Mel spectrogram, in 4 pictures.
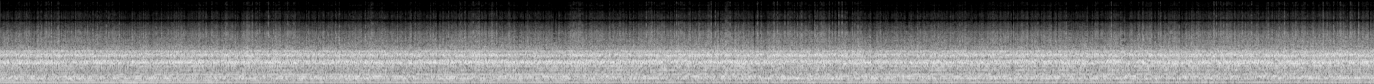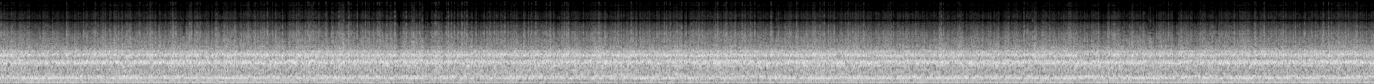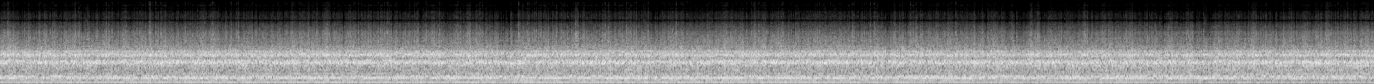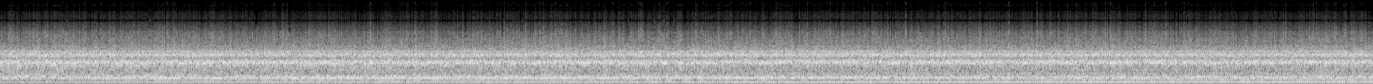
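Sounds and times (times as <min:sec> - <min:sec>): moped engine running: 0:00.0 - 0:54.9.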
